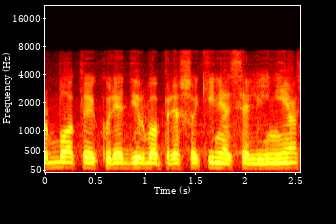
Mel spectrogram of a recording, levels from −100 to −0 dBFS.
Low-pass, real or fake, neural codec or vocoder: 7.2 kHz; fake; vocoder, 44.1 kHz, 128 mel bands, Pupu-Vocoder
